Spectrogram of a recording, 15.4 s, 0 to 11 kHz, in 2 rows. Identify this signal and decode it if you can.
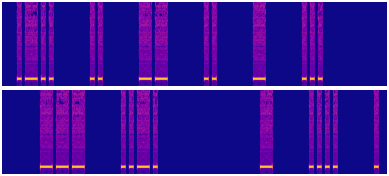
Morse code, heard as a keyed tone, about 15 wpm, spaced as for 8 wpm, 1000 Hz. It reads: LIMITS OF THE
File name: qotdfiles / 8wpm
